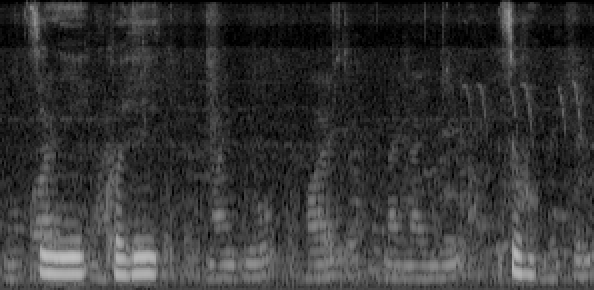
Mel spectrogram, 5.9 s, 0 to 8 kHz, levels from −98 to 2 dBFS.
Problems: background conversations at intervals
